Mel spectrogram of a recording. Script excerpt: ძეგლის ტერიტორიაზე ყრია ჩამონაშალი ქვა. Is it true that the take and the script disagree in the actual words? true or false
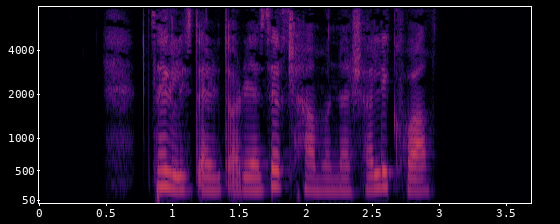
true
